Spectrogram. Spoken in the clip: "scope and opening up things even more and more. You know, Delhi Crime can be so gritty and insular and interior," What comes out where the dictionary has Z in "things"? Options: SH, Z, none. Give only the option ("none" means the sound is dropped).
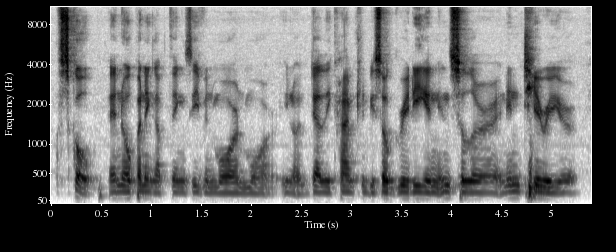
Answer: Z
